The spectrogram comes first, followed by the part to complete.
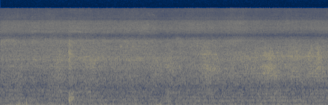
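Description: Wind buffeting the microphone: a steady, uneven low rumble of outdoor noise with no distinct machine tone.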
